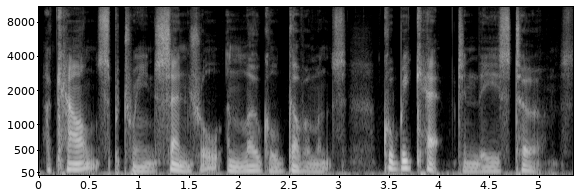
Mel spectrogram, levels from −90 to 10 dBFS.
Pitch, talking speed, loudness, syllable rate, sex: 95 Hz, 135 wpm, -20 LUFS, 3.9 syllables/s, male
